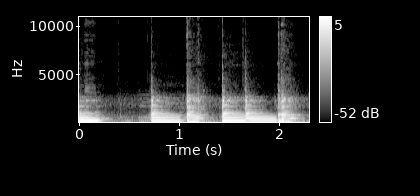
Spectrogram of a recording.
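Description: Acoustic guitar playing a slow single-note bass riff on the low E string, around the 9th and 12th frets: a few separate plucked notes, each ringing briefly before the next.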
